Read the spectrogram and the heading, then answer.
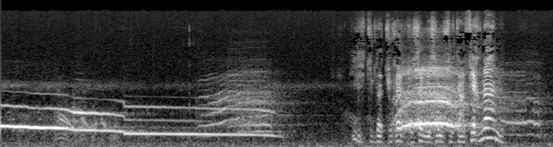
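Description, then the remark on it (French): Long, wavering canine howls slide slowly downward, then give way to a louder, rougher burst of yelping and baying from several dogs, the cries strained and unsettling. “Avez-vous jamais entendu des chiens aboyer de la sorte?”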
